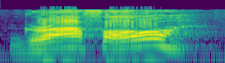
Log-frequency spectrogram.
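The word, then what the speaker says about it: Grapho (γράφω): And then we have grapho. G-R-A-P-H, long O. Grapho.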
